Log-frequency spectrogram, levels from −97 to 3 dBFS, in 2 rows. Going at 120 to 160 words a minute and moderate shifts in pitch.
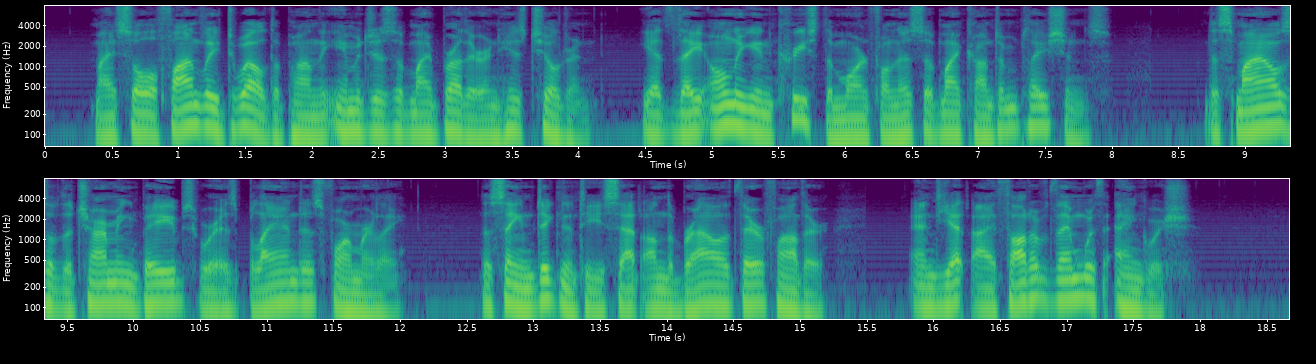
No: average, 170 wpm; average, 4.0 semitones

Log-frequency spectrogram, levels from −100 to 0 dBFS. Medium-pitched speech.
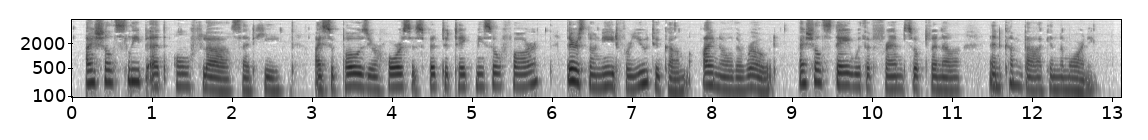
Yes: medium, 170 Hz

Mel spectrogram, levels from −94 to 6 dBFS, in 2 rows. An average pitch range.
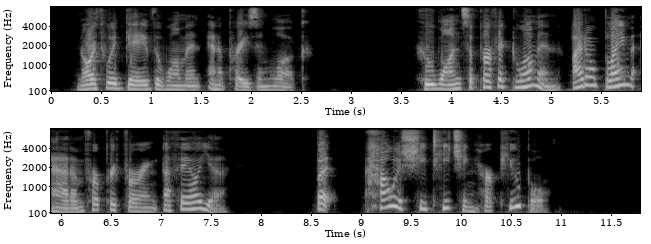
No: wide, 8.6 semitones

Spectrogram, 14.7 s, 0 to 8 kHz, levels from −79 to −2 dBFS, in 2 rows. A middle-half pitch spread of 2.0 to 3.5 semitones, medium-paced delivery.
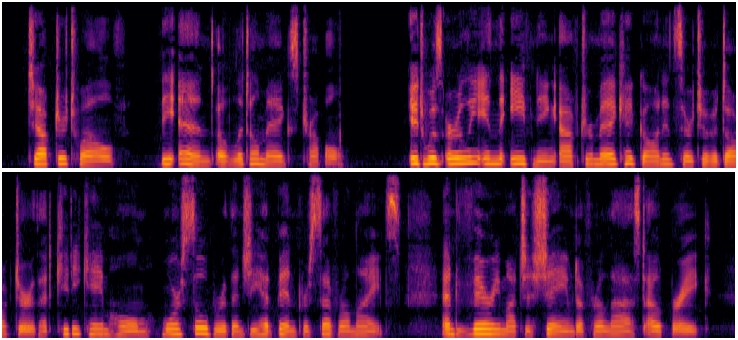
Yes: average, 2.8 semitones; average, 180 wpm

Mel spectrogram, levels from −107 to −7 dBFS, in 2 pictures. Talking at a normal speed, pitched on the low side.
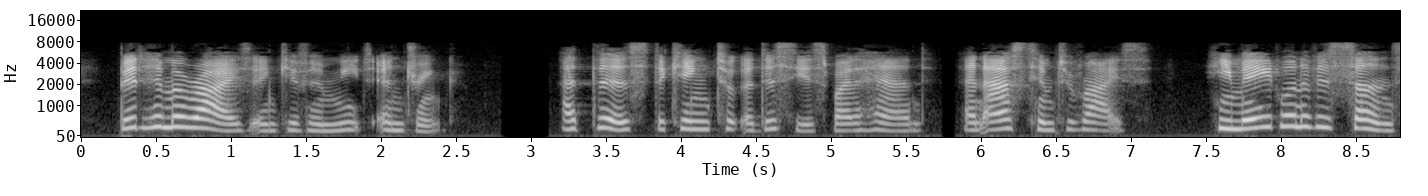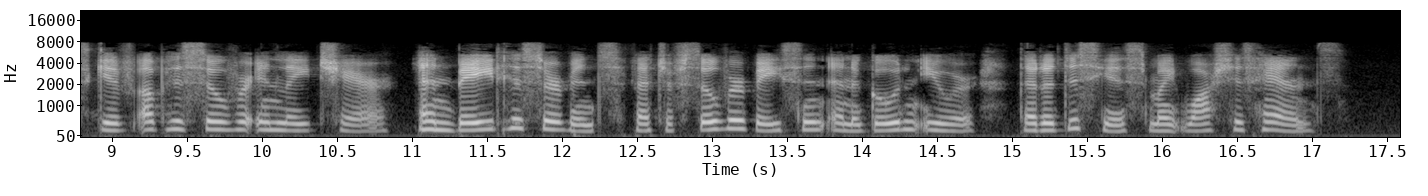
No: average, 180 wpm; high, 235 Hz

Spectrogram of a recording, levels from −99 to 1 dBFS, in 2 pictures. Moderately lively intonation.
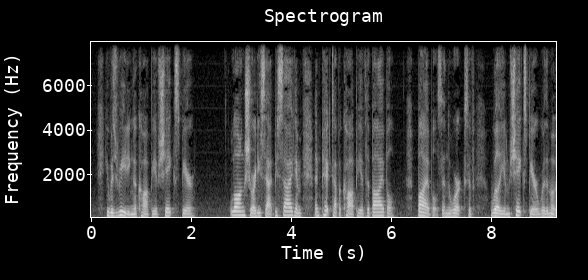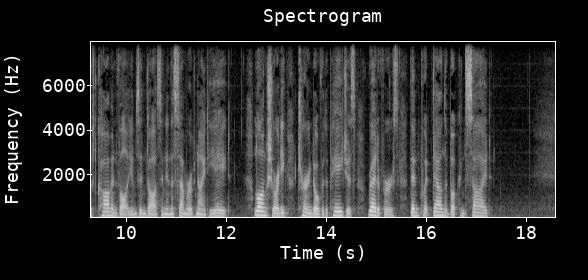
Yes: average, 4.5 semitones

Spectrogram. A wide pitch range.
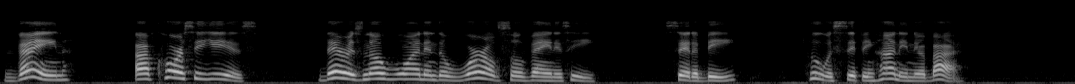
Yes: wide, 5.8 semitones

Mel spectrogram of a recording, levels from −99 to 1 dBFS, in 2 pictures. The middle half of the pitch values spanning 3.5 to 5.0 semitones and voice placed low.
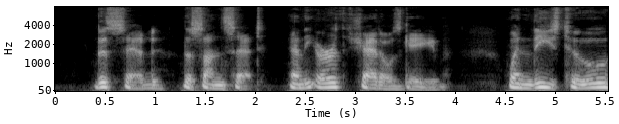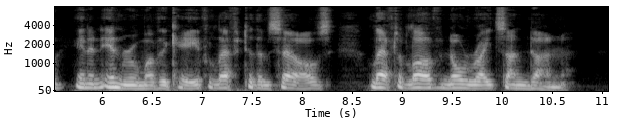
Yes: average, 4.0 semitones; low, 125 Hz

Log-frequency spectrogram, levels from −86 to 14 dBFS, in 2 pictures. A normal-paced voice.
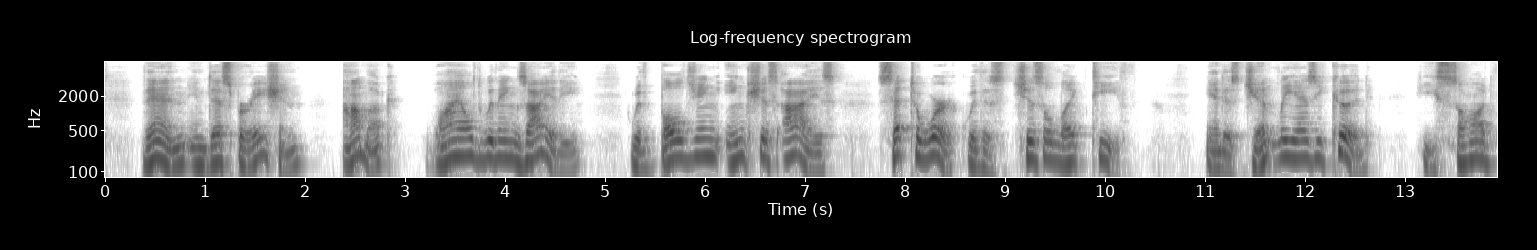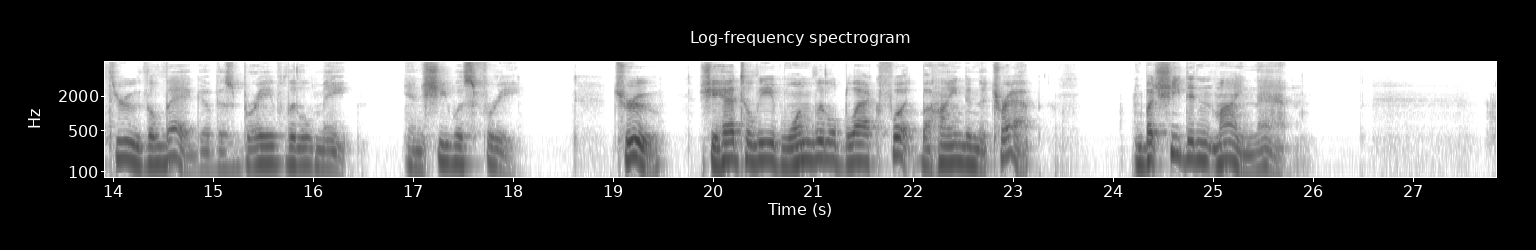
No: slow, 125 wpm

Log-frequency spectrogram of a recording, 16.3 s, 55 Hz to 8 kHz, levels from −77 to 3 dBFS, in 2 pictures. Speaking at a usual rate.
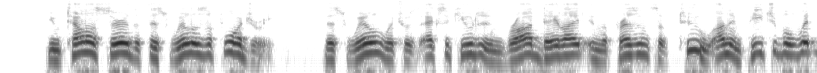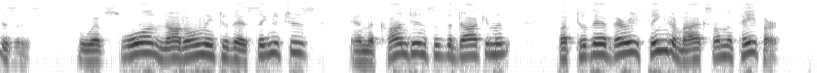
Yes: average, 175 wpm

